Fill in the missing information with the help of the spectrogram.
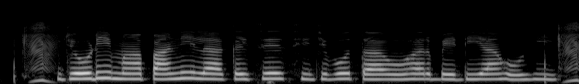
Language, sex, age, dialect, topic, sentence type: Chhattisgarhi, female, 25-30, Northern/Bhandar, agriculture, question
